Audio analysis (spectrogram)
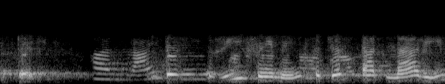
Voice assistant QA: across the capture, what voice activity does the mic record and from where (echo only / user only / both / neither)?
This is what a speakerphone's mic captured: both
